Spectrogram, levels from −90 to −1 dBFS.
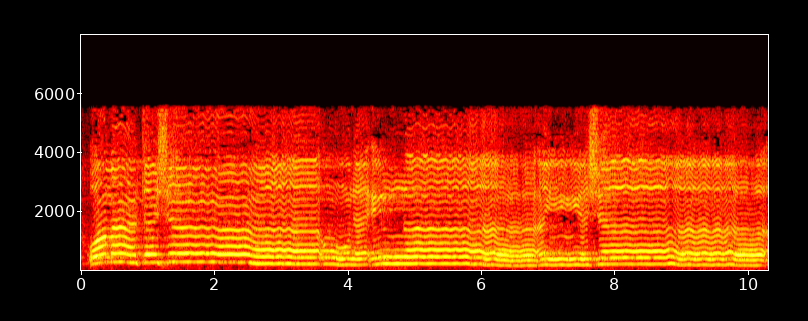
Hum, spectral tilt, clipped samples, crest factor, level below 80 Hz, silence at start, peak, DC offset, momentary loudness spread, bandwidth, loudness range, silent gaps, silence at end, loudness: none; -9 dB/octave; under 0.1%; 16 dB; -62 dBFS; 0 s; -4 dBFS; under 0.1%; 3 LU; 5.8 kHz; 1 LU; none; 0 s; -19 LUFS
